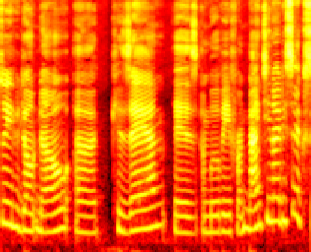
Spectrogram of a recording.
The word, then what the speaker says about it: Kazaam: I think it should be pronounced Kazam because there are two A's.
